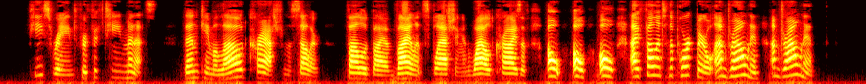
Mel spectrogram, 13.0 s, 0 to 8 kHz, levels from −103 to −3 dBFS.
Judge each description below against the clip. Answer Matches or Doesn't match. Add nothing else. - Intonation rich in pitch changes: Matches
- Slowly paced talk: Doesn't match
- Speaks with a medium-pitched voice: Doesn't match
